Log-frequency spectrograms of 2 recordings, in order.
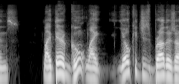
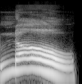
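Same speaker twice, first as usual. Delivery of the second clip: higher, louder horrified "No"; recalled alarm; 8 semitones higher, 6 dB louder than usual. Retold or imitated. Host recalling hearing the clip, with a louder horrified no. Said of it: "'Cause I was like".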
